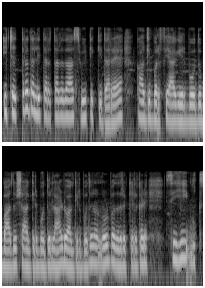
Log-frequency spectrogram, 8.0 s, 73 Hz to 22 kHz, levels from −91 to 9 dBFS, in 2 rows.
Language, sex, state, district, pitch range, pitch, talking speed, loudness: Kannada, female, Karnataka, Raichur, 170-205 Hz, 180 Hz, 135 wpm, -24 LUFS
